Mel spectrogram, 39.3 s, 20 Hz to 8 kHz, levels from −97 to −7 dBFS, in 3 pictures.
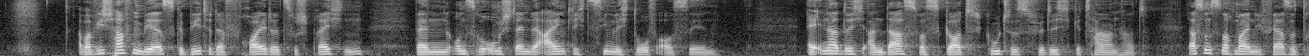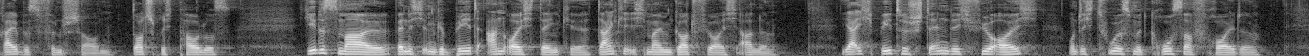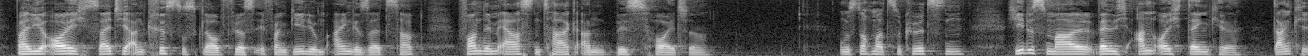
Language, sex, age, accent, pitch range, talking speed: German, male, 20-39, German, 115-140 Hz, 160 wpm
